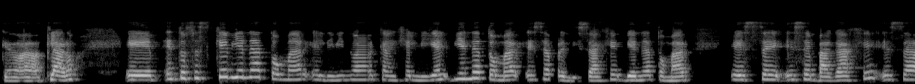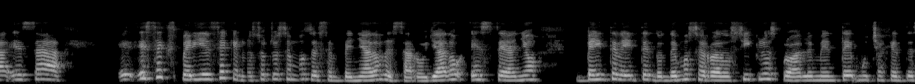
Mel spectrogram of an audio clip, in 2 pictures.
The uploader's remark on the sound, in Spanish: a través de Skype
